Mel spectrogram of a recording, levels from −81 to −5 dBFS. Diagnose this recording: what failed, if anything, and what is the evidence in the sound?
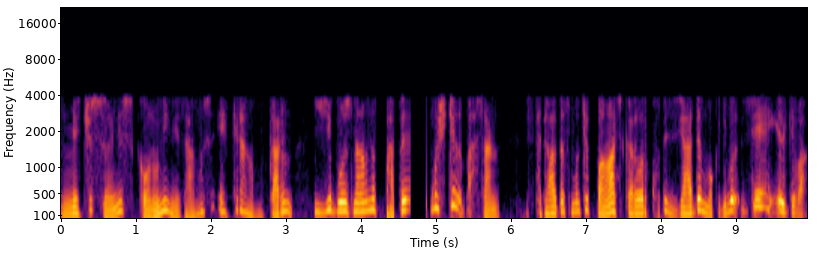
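The codec stage failed: the speech went through a G.723.1 low-rate telephony codec, consistent with about 6 kbit/s, and the damage is heavy. The whole clip sounds muffled and hoarse, with nothing above 4 kHz and smeared consonants from its slow-updating voice model.

At the network stage, VoIP packet loss was concealed by the speech codec at 2.22–2.31 s, 4.58–4.88 s, 6.23–6.36 s and 9.32–9.45 s. For roughly 60, 270, 90 and 60 ms, the decoder replays its last pitch and filter with falling gain, giving a buzzy tone or coloured noise that fades. The longest gap fits about nine 30 ms frames.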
